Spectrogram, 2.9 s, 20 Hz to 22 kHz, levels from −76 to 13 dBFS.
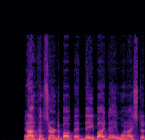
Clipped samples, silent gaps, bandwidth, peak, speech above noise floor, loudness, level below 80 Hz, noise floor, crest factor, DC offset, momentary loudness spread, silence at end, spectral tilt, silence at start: under 0.1%; none; 17 kHz; -2 dBFS; 29 dB; -19 LUFS; -68 dBFS; -47 dBFS; 18 dB; under 0.1%; 5 LU; 0 s; -5 dB/octave; 0.5 s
